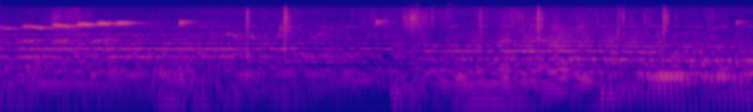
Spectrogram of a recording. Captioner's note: birds chirping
